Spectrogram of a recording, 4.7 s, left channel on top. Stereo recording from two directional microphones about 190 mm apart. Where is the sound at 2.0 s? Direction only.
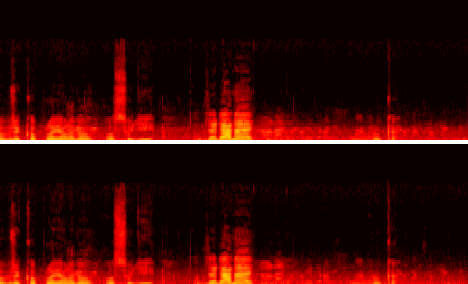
50° left (ahead or behind).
